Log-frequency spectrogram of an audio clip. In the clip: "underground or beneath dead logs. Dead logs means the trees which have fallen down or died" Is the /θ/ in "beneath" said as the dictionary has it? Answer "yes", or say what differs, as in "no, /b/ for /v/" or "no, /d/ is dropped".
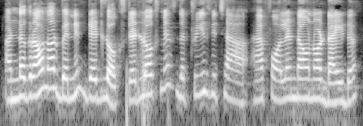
no, /t/ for /θ/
